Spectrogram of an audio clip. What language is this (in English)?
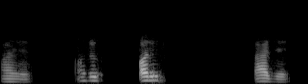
Nepali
